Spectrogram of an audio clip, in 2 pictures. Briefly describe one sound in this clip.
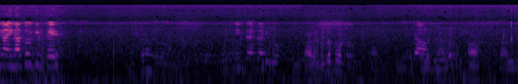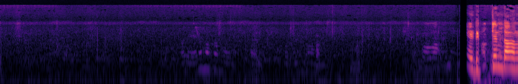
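Young men and women chat quietly a short way off.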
